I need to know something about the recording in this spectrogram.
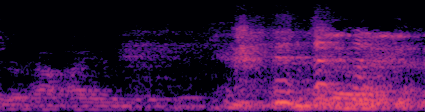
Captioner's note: laughter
